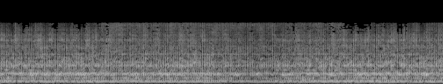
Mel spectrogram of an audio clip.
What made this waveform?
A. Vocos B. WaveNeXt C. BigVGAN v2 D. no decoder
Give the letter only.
C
